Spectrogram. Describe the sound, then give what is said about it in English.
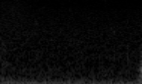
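After a moment of quiet room hum, a dog lets out one sudden, loud bark, cut off right at the end. “excuse my dog”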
